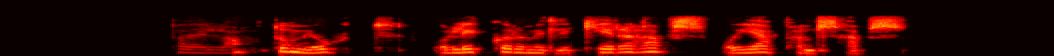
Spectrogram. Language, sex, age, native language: Icelandic, female, 40-49, Icelandic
